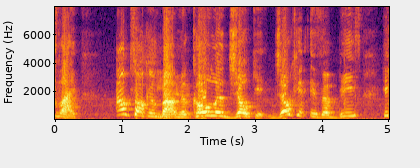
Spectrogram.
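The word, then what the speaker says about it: Jokić: Nikola Jokic. Respect that man, Spade. You respect him and say his name right. They said a J make a Y sound.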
